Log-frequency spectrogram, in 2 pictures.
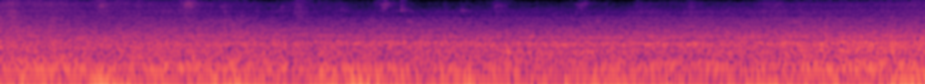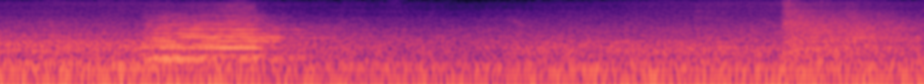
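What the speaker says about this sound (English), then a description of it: "One luxury SUV honking at another." Car horns on a Toronto street as one luxury SUV honks at another: a short double honk over steady traffic noise, then a fainter second toot a few seconds later.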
